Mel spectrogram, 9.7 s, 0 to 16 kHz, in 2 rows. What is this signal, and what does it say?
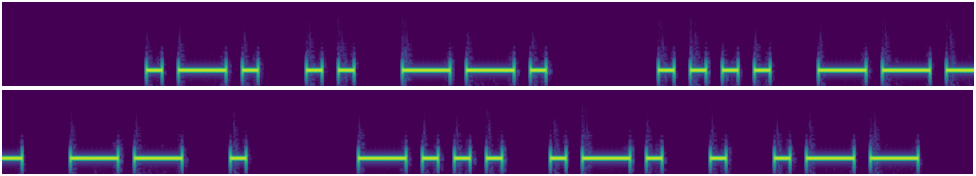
Morse code, heard as a keyed tone, about 16 wpm, 700 Hz. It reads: RIG HOME BREW
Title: Practice QSO - Exchange 2 - Info - 15wpm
